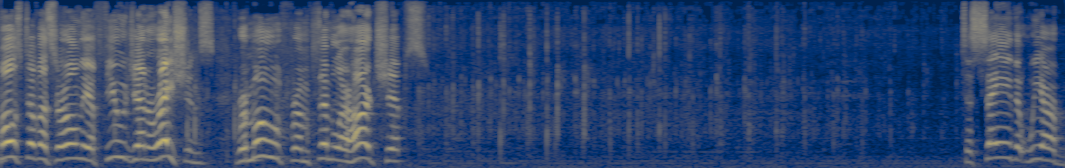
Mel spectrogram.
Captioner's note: applause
